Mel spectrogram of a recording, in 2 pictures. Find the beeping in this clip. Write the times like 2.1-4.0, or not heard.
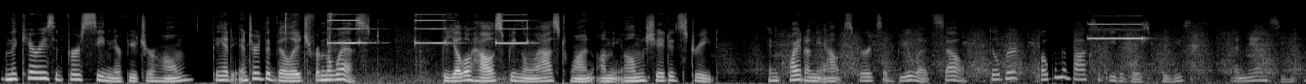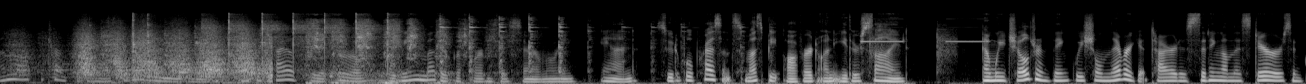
2.9-5.3, 10.8-12.0, 21.9-23.0.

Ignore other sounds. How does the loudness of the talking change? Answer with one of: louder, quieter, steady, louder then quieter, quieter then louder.
quieter then louder.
